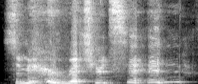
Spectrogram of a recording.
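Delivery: high, loud, drawn out through laughter; cracking up mid-name; laughing. Real, not acted.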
